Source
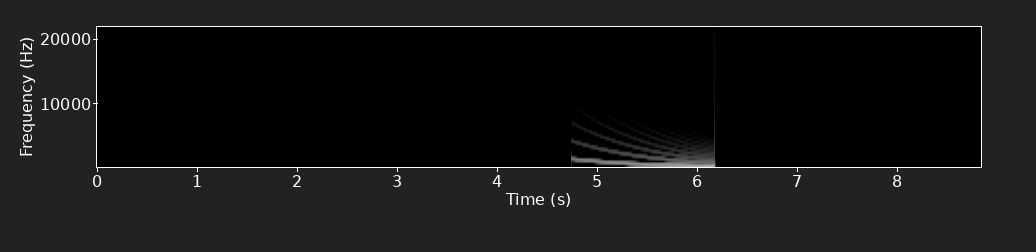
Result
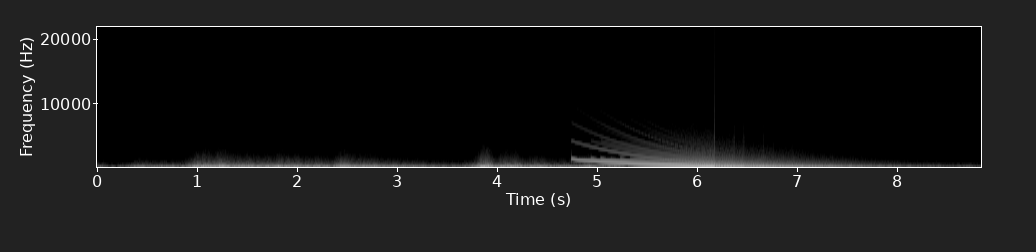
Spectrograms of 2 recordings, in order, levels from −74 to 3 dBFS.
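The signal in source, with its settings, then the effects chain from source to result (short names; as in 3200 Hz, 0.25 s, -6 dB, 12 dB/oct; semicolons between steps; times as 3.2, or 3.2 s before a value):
gliding synth tone triangle, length 1.43 s, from 1410 Hz, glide -30 st, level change +16.5 dB, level -18.5 dB
wind noise 130 Hz -37 dBFS; on a send: multi-head echo 98 ms, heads second and third, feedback 63%, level -7 dB; on the sum: Doppler distortion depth 0.21 ms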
